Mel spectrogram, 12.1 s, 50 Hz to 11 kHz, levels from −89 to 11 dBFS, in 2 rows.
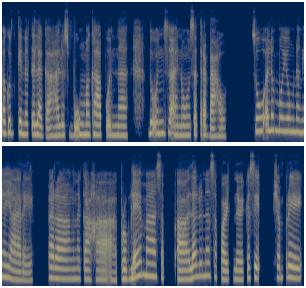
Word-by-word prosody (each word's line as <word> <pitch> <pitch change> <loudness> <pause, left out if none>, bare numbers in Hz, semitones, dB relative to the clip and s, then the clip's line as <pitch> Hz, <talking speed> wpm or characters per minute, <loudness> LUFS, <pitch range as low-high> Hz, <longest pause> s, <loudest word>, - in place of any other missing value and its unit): pagod 270 -1 +2
ka 275 - +5
na 245 -2 -1
talaga 215 -4 +1
halos 220 +3 -1
buong 235 +2 0
maghapon 225 -2 +1
na 220 0 +1 0.5
doon 265 0 0
sa 275 0 +1
ano, 220 0 -1
sa - - -1
trabaho. 195 - 0 0.5
So, 310 0 +1
alam 330 0 +1
mo 320 - -1
yung 310 -1 -1
nangyayari, 210 -9 -1 0.3
parang 230 -2 +1
nagkaka, 220 - -2 0.3
ah, - - -7
problema 285 +7 +3
sa, - - -6 0.3
ah 215 0 +4
lalo 275 +4 +4
na 300 0 -2
sa 270 - -5
partner. 210 0 0
Kasi 245 0 +1 0.3
siyempre 250 -1 +1
235 Hz, 150 wpm, -22 LUFS, 215-270 Hz, 0.5 s, ka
